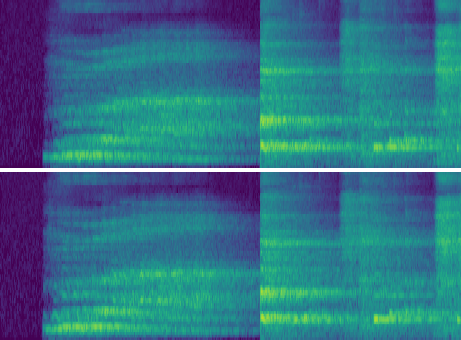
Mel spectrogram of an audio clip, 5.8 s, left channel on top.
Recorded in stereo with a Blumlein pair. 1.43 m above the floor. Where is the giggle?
10° left, 1.1 m.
